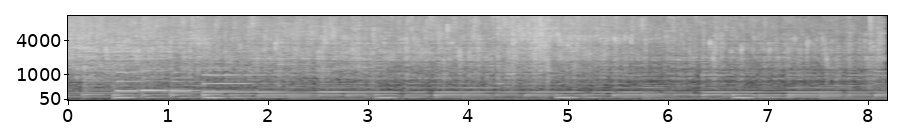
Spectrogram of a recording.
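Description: Tempering spices sizzling in hot sesame oil, with fine crackles: mustard seeds, urad dal, cumin, dried red chillies and fresh curry leaves frying for a South Indian tadka.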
